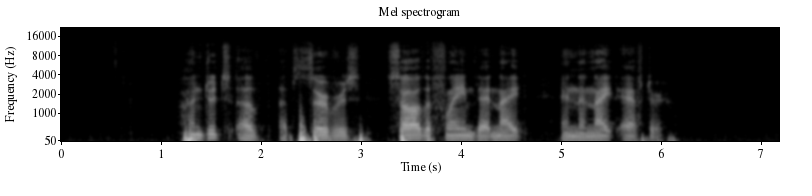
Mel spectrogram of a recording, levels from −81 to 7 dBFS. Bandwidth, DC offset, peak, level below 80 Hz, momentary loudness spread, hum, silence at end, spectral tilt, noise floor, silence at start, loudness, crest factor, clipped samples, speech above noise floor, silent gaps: 13.5 kHz; under 0.1%; -6 dBFS; -36 dBFS; 14 LU; none; 1.05 s; -6.5 dB/octave; -76 dBFS; 1.2 s; -28 LUFS; 24 dB; under 0.1%; 49 dB; none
